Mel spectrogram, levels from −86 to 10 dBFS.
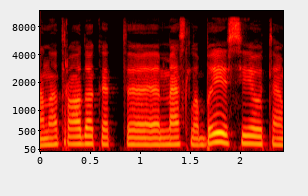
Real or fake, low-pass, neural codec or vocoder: real; 9.9 kHz; none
